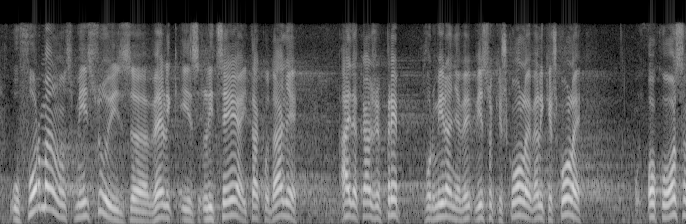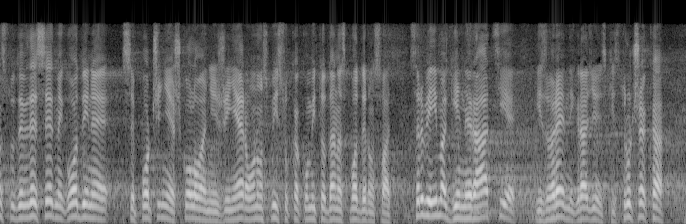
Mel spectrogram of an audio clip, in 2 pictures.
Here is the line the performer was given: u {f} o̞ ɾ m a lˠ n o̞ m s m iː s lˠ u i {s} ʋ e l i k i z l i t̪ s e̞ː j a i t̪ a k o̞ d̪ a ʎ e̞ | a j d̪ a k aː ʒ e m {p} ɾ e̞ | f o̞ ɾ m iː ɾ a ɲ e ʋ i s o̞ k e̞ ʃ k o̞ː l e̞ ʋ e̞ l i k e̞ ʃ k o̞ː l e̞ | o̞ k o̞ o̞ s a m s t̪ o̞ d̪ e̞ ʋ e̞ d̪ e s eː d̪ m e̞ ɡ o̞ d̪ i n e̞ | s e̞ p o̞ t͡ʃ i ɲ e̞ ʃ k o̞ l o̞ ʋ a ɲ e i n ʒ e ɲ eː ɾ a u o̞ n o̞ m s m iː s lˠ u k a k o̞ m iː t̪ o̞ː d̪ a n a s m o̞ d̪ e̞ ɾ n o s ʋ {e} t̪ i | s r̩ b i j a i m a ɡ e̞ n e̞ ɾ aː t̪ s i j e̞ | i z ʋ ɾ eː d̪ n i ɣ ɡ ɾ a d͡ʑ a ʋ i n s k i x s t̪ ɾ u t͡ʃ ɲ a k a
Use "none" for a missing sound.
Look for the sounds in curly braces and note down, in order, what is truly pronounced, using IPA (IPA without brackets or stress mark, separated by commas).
f, z, p, a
